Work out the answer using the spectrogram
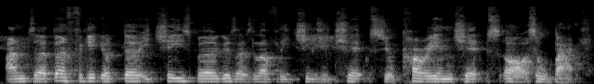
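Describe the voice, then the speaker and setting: A man's voice: medium pitch, steady tone, moderate pace. A man on a podcast panel, teasing and joking with the others in casual banter.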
